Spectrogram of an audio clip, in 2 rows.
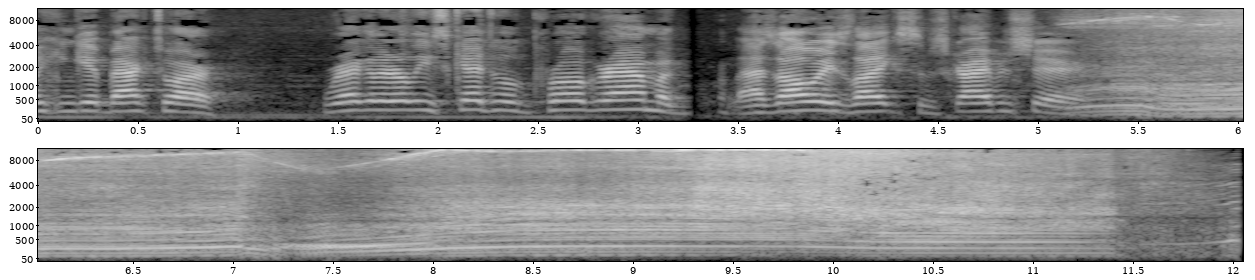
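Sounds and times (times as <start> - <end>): engine revving high: 5.2 - 11.8.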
